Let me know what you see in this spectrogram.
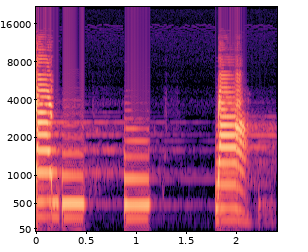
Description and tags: GTCC WH 10
fm, wah, guitar, samples, bpm100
